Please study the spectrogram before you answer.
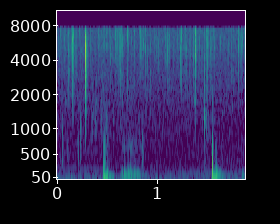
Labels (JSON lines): {"label": "biophony, double pulse", "recorder": "SoundTrap 300"}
